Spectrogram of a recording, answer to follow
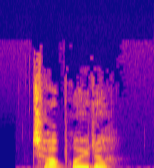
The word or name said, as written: toprytter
